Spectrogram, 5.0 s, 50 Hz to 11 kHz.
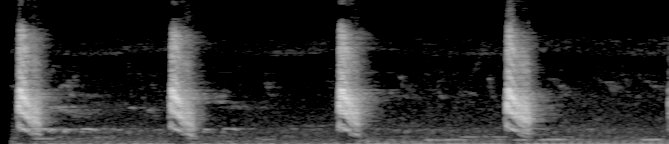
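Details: Long-tailed shrike, locally called cendet, recorded as a master track for other cage birds to copy. Four loud, harsh, downward-sweeping notes come about every 1.2 seconds over a faint low hum.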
